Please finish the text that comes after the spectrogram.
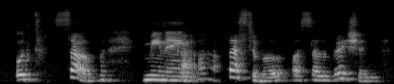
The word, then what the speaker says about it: Utsav: going to talk about that is utav pronounced as utav meaning a festival or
